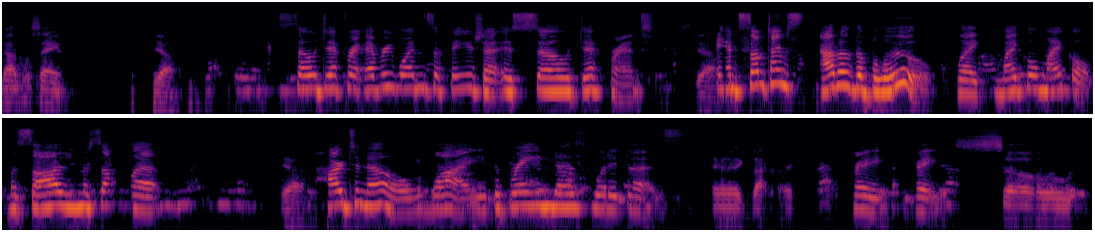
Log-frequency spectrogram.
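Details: Adult woman speaking; ordinary speech.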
